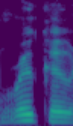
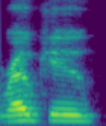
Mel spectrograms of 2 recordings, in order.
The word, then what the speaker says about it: Roku: NWA on Ruku. Now we're on Ruku. That's the first time I've heard someone pronounce Roku wrong.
